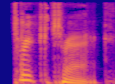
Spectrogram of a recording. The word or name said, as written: tricktrack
